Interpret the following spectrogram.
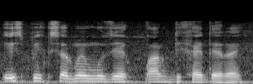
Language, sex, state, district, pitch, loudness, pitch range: Hindi, male, Arunachal Pradesh, Lower Dibang Valley, 125 Hz, -14 LUFS, 110-135 Hz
